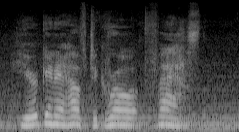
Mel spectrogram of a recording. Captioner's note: none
